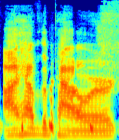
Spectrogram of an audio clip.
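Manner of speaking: loud proclaiming of the line, stress on have; hammed-up heroic cry. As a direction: shout it out like He-Man raising the sword. Declaiming the He-Man line.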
